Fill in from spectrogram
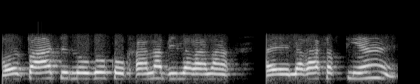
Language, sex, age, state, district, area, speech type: Hindi, female, 60+, Uttar Pradesh, Mau, urban, conversation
